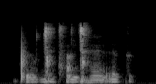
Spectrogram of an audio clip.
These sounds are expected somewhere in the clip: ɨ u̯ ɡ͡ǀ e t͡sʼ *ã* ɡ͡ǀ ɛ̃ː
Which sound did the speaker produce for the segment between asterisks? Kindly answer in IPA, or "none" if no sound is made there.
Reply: ã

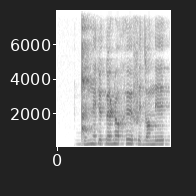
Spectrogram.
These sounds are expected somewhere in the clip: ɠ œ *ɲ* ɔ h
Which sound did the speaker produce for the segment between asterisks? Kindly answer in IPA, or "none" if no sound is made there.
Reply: ɳ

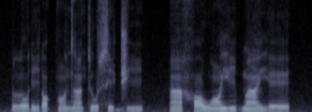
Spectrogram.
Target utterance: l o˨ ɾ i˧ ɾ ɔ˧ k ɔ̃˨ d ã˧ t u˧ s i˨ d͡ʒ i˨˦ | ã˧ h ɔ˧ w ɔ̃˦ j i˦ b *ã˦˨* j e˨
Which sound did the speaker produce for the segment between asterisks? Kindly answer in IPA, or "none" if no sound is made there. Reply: ã˦˨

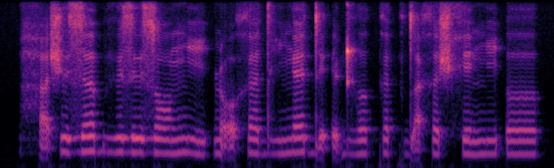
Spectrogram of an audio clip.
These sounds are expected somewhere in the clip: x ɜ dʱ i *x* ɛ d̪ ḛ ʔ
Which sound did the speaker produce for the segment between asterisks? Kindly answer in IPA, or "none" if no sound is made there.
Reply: ŋ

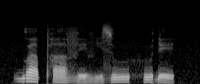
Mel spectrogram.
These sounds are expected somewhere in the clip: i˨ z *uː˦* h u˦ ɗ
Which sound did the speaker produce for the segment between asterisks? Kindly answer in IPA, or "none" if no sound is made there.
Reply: uː˦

